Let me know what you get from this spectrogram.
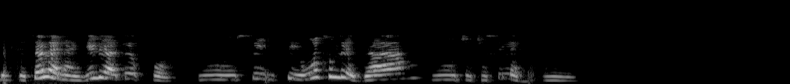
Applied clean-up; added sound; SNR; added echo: neural mask model DeepFilterNet 3.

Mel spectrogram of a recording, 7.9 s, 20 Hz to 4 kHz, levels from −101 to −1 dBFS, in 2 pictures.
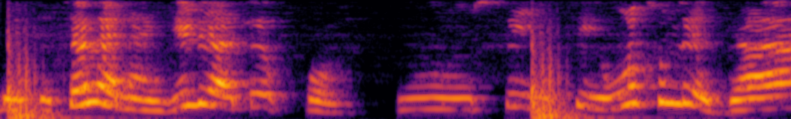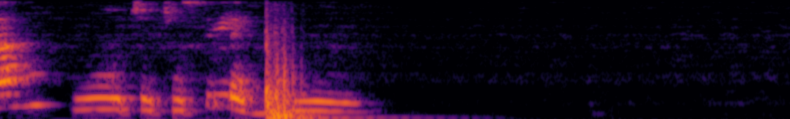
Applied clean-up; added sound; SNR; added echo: none; Knock; 12 dB; reverberation time 0.2 s.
